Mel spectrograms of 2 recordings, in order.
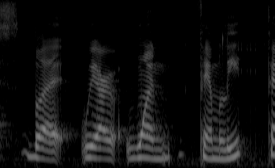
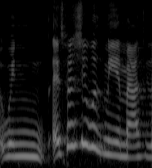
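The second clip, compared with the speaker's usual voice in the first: ordinary talk, nothing marked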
